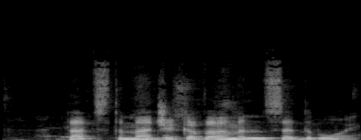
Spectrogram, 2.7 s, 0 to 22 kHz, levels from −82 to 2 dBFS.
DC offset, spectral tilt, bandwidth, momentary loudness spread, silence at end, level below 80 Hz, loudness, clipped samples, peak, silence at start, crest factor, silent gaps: under 0.1%; -6 dB/octave; 13 kHz; 6 LU; 0 s; -60 dBFS; -27 LUFS; under 0.1%; -10 dBFS; 0.45 s; 18 dB; none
